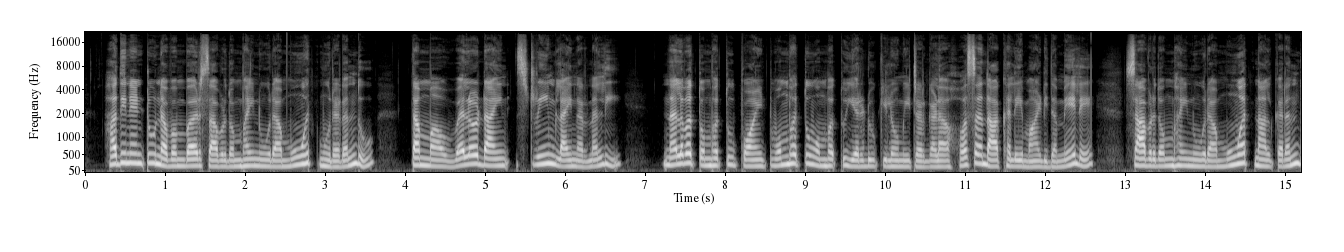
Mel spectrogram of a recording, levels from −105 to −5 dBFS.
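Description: Two sharp, isolated ticks sit on this speech recording, one at 2.52 s just after "ಹದಿನೆಂಟು ನವೆಂಬರ್ ಸಾವಿರದ ಒಂಬೈನೂರ" and one at 12.58 s after "ಹೊಸ ದಾಖಲೆ ಮಾಡಿದ ಮೇಲೆ", each peaking around -22 dBFS. Both are bit error spikes: a flipped bit made one sample, then three consecutive samples, jump by a power of two, giving a broadband click unrelated to the speech.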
